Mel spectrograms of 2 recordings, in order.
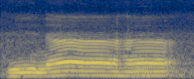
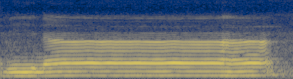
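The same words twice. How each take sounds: First: The vowel before the softened hamza is kept short. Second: The vowel before the softened hamza is drawn long. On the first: "tasil ma'al qasar" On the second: "tasil ma'al mat"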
